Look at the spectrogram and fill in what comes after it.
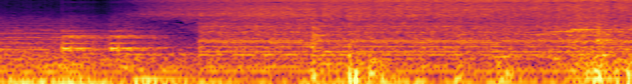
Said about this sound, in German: Mit einem Zischen öffnete sich die Schleuse.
